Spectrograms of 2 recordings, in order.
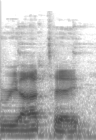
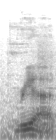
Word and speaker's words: Reate: to really pronounce RI I've been calling riat uh but um it's not an Italian knife it's a Chinese knife so it's just Riot I believe but it's it's one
